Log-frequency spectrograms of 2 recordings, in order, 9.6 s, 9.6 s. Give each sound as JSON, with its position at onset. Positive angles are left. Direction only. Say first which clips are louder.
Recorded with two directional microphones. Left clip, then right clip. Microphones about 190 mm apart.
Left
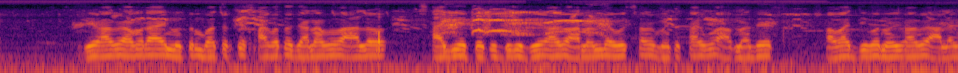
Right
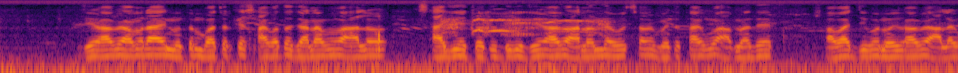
{"t": 0.9, "sound": "speech", "louder": "right 3 dB", "side_deg": -20}
{"t": 4.7, "sound": "chicken", "louder": "left 3 dB", "side_deg": 15}
{"t": 5.4, "sound": "speech", "louder": "right 1 dB", "side_deg": -25}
